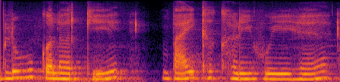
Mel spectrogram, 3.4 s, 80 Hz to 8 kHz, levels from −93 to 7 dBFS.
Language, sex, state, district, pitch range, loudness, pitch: Hindi, female, Chhattisgarh, Raipur, 195-225 Hz, -17 LUFS, 210 Hz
